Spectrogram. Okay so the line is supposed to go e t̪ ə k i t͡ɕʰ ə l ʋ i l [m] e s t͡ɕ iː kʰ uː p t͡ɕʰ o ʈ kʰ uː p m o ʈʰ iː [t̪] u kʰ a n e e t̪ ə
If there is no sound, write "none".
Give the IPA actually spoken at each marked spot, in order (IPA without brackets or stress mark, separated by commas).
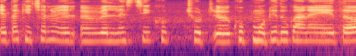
n, d̪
